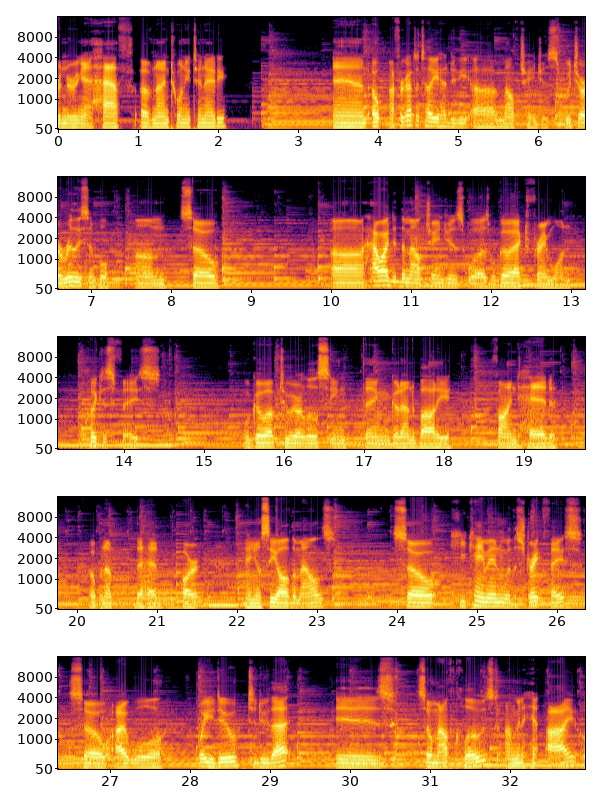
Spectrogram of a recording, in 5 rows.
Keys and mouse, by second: 4.5 middle click, 5.2 middle click, 7.1 click, 10.7-12.1 drag, 13.3-15.6 middle drag, 15.6-19.5 drag, 19.5 middle click, 20.3-22.2 drag, 22.2-32.7 middle drag, 32.7 i.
